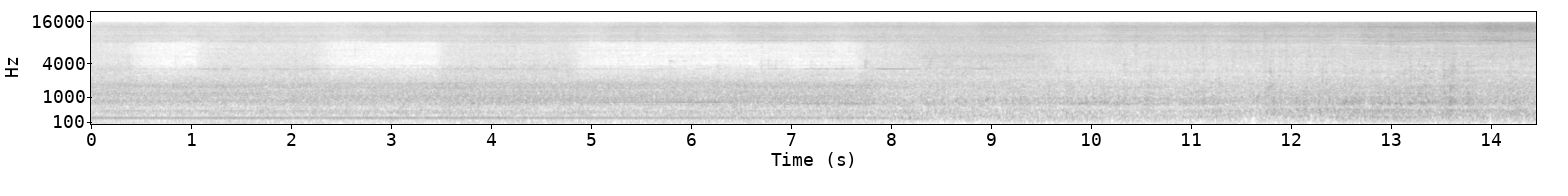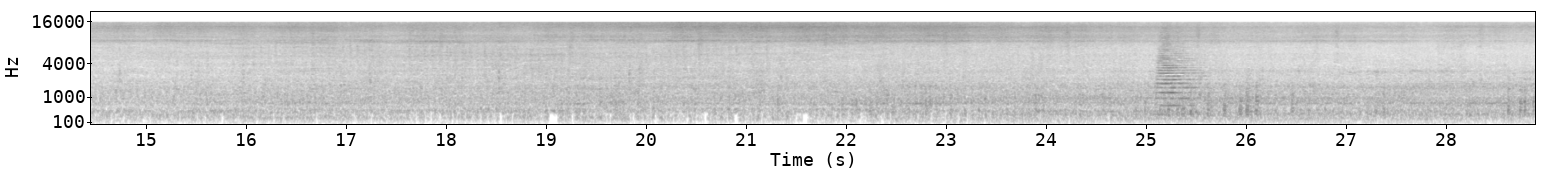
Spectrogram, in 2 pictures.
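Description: A train approaching, its running noise growing steadily louder, with one short horn or whistle blast about 25 seconds in.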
